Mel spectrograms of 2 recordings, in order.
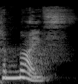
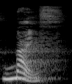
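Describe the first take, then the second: First: The word begins with a pronounced k sound. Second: The word begins without any k sound. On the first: The speaker calls it wrong. "It is not knife" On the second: The speaker calls it right. "It is knife"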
